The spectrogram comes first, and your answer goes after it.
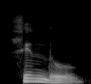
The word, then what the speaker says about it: Sindhu: Hindu means there is one river, Sindhu. The Mohammedans, they pronounce Sa as Ho.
